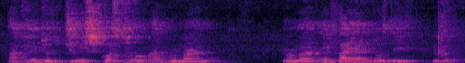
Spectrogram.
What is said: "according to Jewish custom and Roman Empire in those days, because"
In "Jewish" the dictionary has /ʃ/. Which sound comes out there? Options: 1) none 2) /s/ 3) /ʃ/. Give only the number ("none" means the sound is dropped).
3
